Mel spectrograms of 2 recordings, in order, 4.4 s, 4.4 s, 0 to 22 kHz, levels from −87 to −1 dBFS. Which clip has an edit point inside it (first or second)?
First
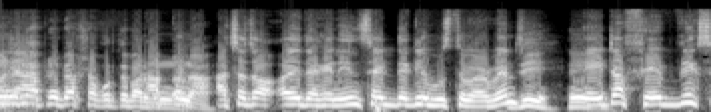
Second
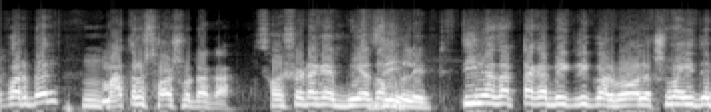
first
